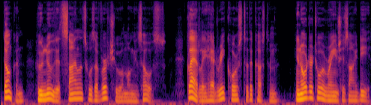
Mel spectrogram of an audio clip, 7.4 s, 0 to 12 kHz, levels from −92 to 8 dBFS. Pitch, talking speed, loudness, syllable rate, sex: 105 Hz, 185 wpm, -22 LUFS, 5.6 syllables/s, male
